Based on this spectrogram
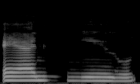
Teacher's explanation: it's not annual, but it's that nasal American A. Annual. If you're a Spanish speaker, it's like the ñ.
